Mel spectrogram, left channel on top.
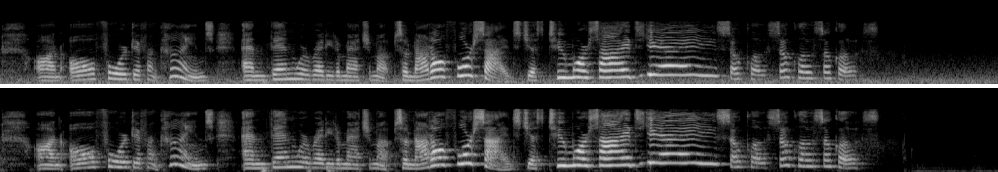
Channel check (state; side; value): noise; left; rumble, 17 dB below the sound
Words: on all 4 different kinds, and then we're ready to match them up. So not all 4 sides, just 2 more sides. Yay! So close, so close, so close.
